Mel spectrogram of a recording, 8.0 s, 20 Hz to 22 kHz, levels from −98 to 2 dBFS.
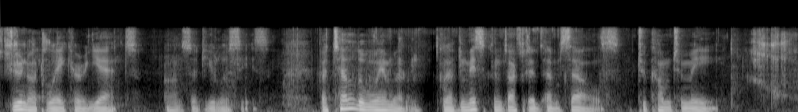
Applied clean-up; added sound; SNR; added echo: neural mask model Resemble Enhance denoiser.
